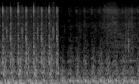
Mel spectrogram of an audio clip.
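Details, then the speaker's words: 2009 VW Golf 1.6 TDI (CAYB, 90 hp) with failed injector 3 and cylinder 2 injector unplugged for testing, code P0202: heavy lopsided lumpy idle; diesel running on only two cylinders. "as you can hear the engine is running on two cylinders"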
